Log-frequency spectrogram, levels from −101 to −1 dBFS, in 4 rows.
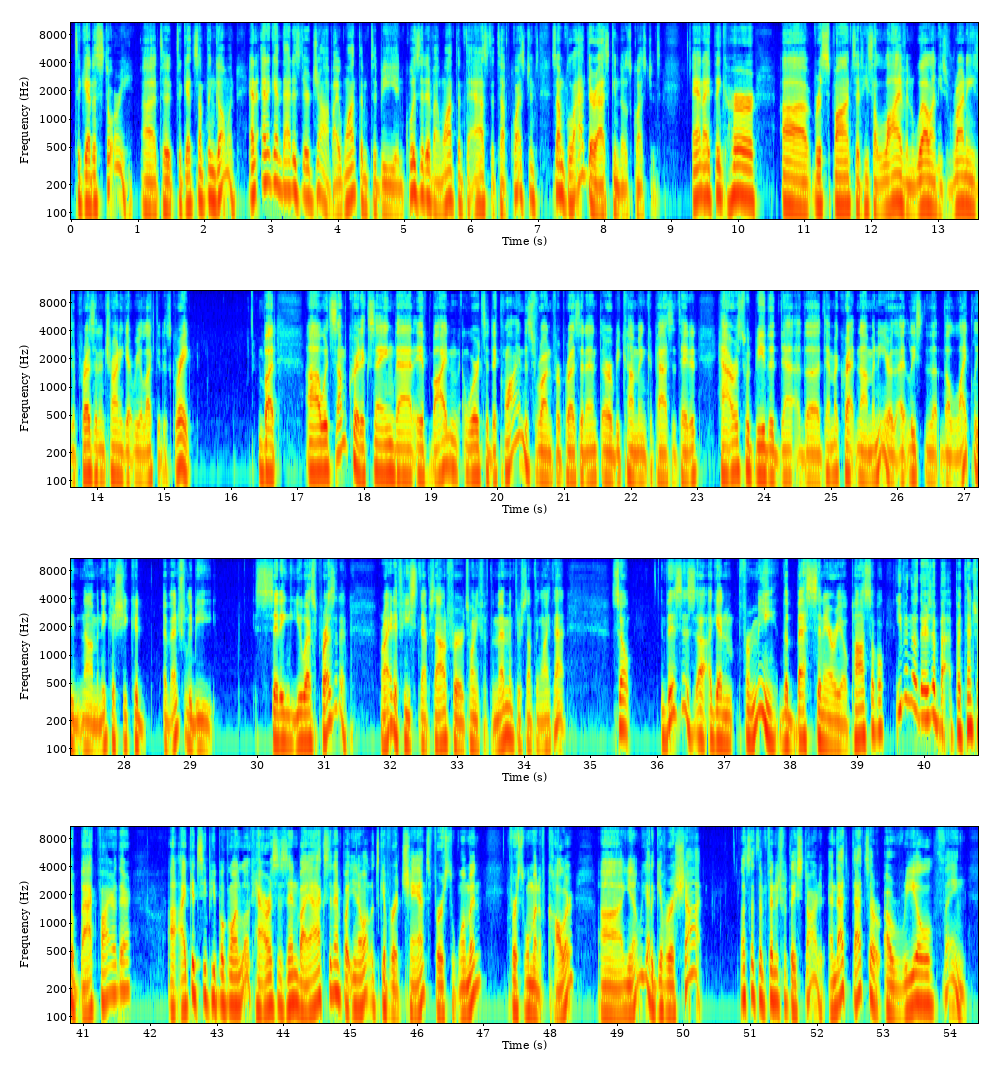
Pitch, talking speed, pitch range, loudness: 120 Hz, 205 wpm, 105-140 Hz, -24 LUFS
